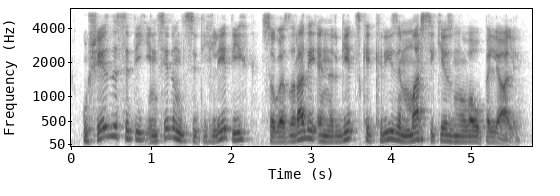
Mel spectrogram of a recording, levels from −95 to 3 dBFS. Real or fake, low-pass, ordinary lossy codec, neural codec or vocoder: real; 5.4 kHz; none; none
